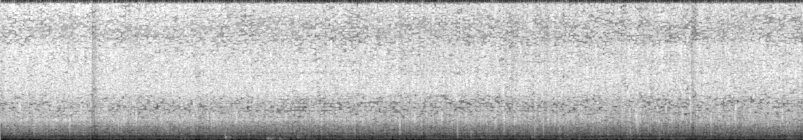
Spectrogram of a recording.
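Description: Tomato and ginger paste frying in a pan, producing a bright, steady hiss of sizzling oil with a few faint clinks, close and continuous with no talk.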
